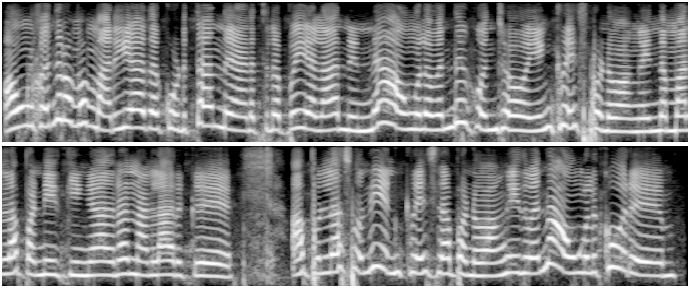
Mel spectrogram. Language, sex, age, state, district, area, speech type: Tamil, female, 18-30, Tamil Nadu, Coimbatore, rural, spontaneous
